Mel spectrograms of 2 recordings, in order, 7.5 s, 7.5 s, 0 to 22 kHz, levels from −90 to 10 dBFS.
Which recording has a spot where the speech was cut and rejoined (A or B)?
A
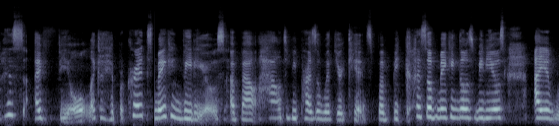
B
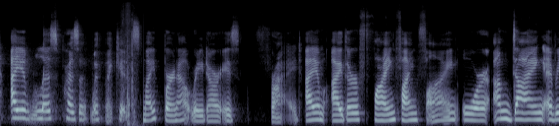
B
